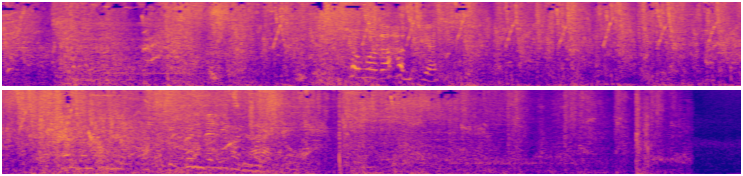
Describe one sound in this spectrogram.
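Game spell effects whoosh and crackle in a busy fight.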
